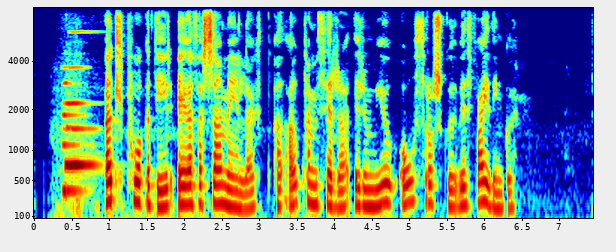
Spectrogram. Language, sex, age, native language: Icelandic, female, 30-39, Icelandic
